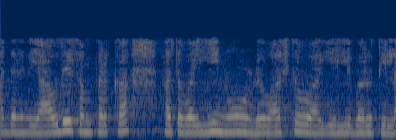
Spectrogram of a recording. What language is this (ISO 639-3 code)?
kan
